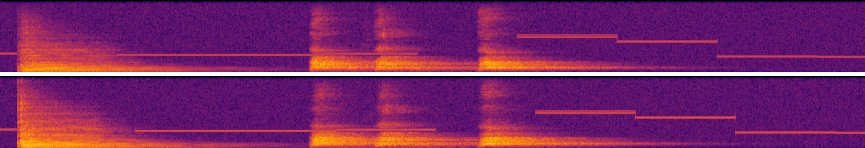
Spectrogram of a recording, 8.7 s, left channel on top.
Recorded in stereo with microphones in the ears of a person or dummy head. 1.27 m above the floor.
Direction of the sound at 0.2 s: 40° right (ahead or behind).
